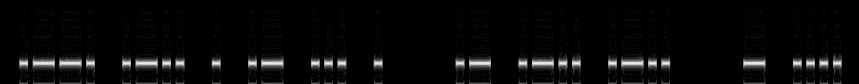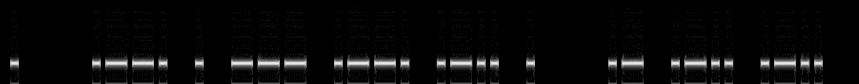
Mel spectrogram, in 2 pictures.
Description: Morse code, heard as a keyed tone, about 18 wpm, spaced as for 15 wpm, 1000 Hz. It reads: PLEASE ALL THE PEOPLE ALL
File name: qotdfiles / 15wpm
